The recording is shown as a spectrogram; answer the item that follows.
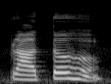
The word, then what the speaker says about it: प्रातः: बताया गया है कि किसी व्यंजन के बाद यदि विसर्ग लगा हो तो उसका उच्चारण अह की तरह होता है विसर्ग का प्रयोग केवल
